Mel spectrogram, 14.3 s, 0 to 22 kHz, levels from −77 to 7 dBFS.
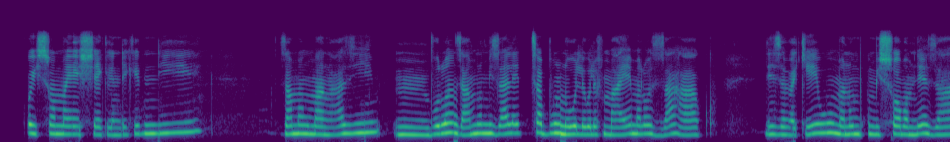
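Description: Burst of packet loss at 1.03, 2.29 and 6.75 s in this speech recording: 60 to 80 ms never arrived, so the receiver stretched and faded the last sound before skipping ahead. Short concealed packet loss at 5.43 s, 8.37 s just before "le ôlo efa" and 11.79 s just after "de izy": about 40 ms was patched from the preceding sound, leaving a brief smear.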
